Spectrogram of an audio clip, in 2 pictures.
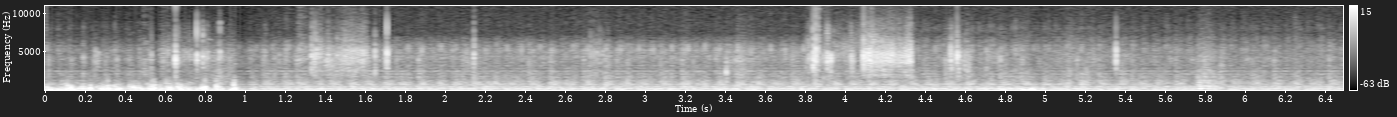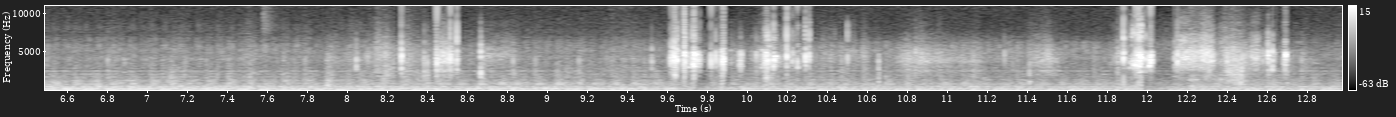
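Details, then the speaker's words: Late-1970s Emerson (Sears) 52" friction-drive ceiling fan, solid-state variable speed, at full speed: steady whirring hum with uneven ticking and rubbing each turn; running knock from a deformed rubber drive wheel on the metal hub. "n yeah the friction drive is loud as hell especially when the drive wheel has a deformity"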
